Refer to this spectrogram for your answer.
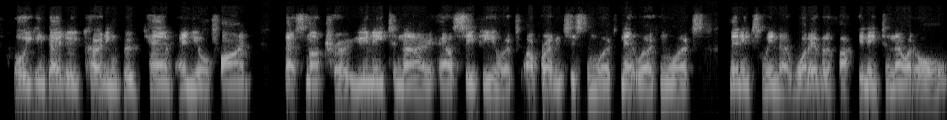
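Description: A fairly quick man's voice in an Australian accent, medium in pitch with fairly even intonation and very even loudness, in a dry, close sound with no echo. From Australia, Melbourne. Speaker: cybersecurity executive. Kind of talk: casual interview.

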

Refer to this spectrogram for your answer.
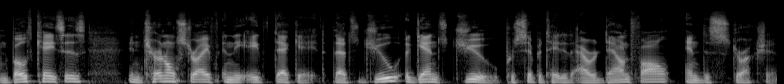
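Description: Pitch rises and falls in an ordinary way as a man, using an unremarkable speaking voice, delivers his words at a moderate pace. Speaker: podcast host interviewer. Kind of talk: interview. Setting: studio, in person.

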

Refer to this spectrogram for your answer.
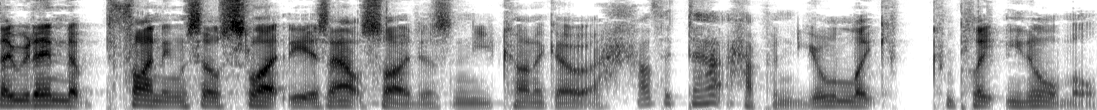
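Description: A man with a London accent speaks at a fairly quick pace in a medium-pitched voice with vocal fry. His pitch swings very widely, and the recording is very clean with a silent background. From South East London. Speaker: podcast host. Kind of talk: casual chat. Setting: studio with new microphone.

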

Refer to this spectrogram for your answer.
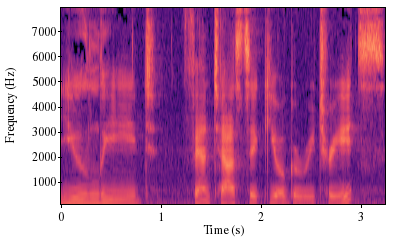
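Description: Her intonation is fairly even. This woman talks very slowly. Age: 50s. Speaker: podcast host. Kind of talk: casual interview.

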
